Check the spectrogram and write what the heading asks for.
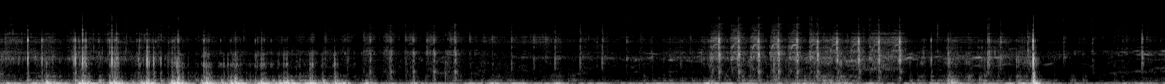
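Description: Heavy running footsteps and jostling gear for the first few seconds, then a quick run of evenly spaced sharp clicks, airsoft gunfire, about seven seconds in, and a single sharp knock near the end.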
